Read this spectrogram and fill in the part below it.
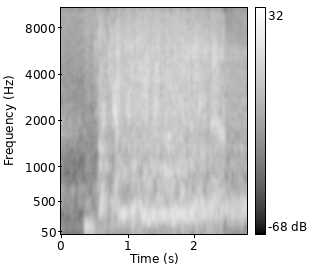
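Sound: toilet flushing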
